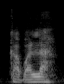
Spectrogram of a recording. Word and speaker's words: Kabbalah: Ya en castellano se pronuncia cábala, tengo entendido que en el idioma original, es decir, en hebreo, e incluso algunos estudiosos como el Centro de la Cábala en México lo pronuncian la Kabbalah.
